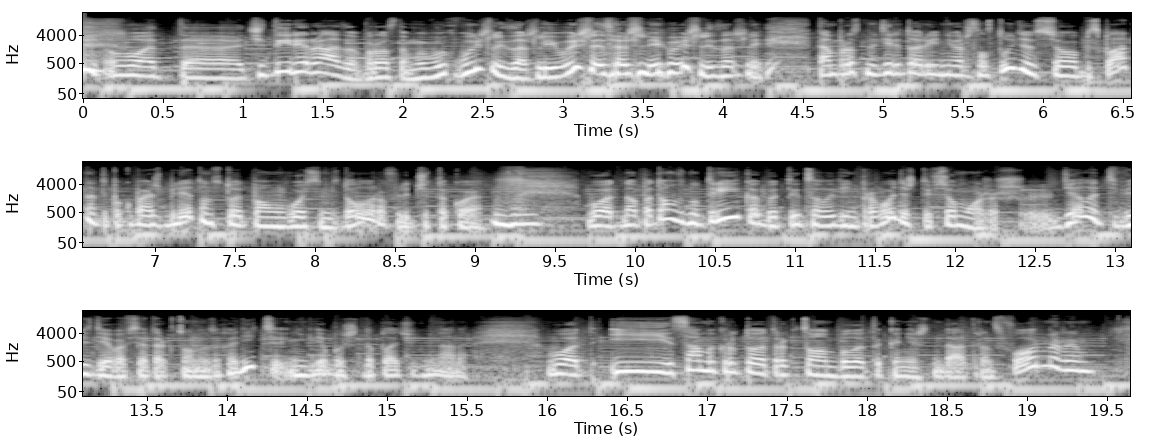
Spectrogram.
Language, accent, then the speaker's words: Russian; Russia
